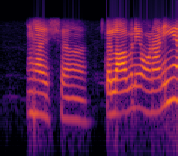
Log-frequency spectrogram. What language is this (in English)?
Punjabi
